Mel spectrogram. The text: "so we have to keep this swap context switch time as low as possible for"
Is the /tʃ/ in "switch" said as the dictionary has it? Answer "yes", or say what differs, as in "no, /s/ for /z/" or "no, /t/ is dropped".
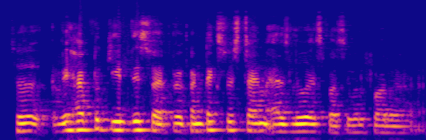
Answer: no, /s/ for /tʃ/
